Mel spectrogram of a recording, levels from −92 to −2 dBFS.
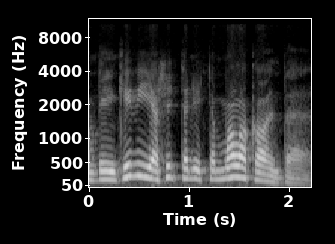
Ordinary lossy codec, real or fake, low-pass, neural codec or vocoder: none; real; 10.8 kHz; none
